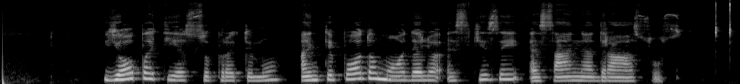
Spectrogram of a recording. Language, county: Lithuanian, Vilnius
